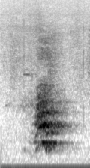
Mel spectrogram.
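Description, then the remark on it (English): A dog named Merle gives one short, sharp, very loud bark that rises briefly above a quiet background with a steady low hum, and no one speaks. “Very loud and intimidating bark.”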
